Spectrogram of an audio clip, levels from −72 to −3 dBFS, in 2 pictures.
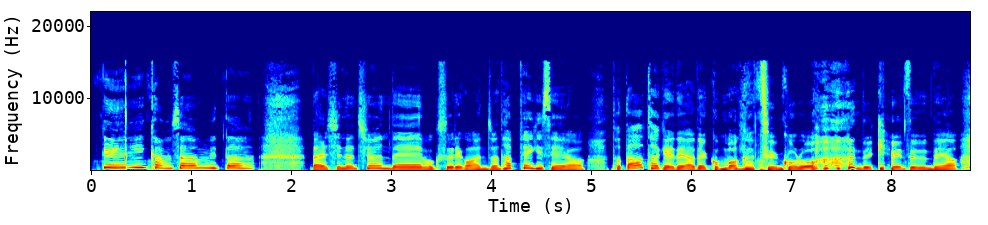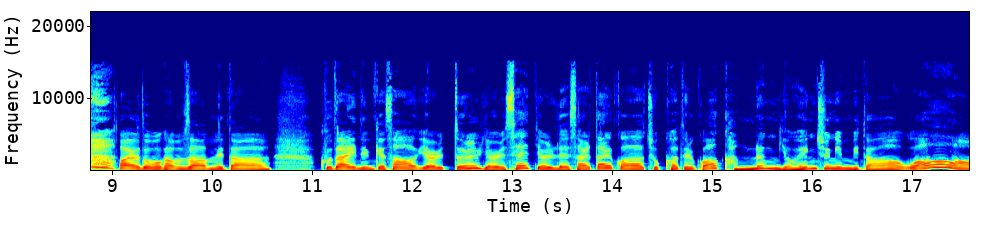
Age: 20-39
